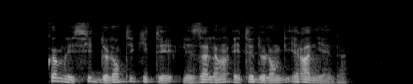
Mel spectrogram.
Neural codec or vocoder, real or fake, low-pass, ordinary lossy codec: none; real; 7.2 kHz; AAC, 48 kbps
